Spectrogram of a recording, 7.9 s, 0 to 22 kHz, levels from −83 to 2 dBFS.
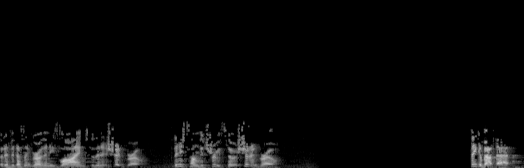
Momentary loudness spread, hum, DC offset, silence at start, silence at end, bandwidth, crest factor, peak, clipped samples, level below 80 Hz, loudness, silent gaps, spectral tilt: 13 LU; none; under 0.1%; 0 s; 0.1 s; 6.2 kHz; 24 dB; -4 dBFS; under 0.1%; -76 dBFS; -25 LUFS; 4.81-7.03 s; 0 dB/octave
